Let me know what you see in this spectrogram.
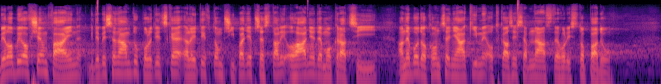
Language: Czech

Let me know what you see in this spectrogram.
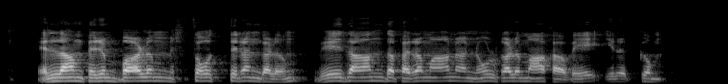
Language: Tamil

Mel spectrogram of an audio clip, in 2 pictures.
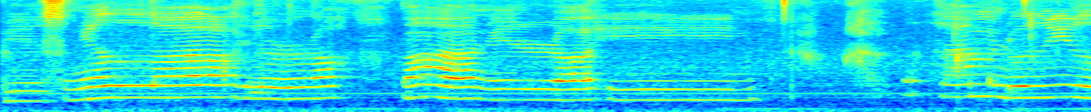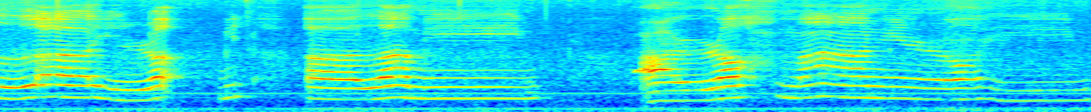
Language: Indonesian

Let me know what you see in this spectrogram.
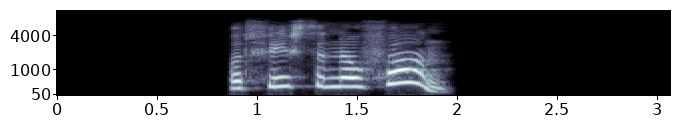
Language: Western Frisian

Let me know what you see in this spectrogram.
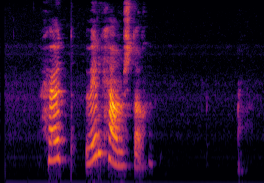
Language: Icelandic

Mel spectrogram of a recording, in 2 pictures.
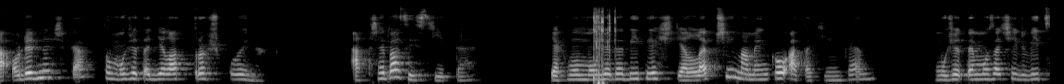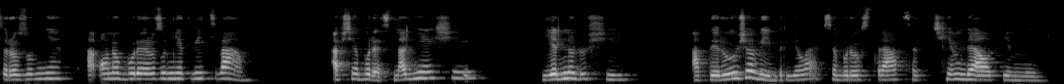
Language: Czech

